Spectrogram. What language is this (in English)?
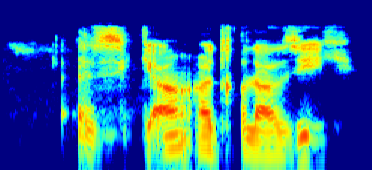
Kabyle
